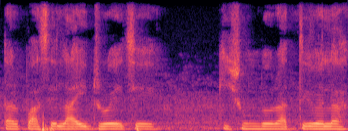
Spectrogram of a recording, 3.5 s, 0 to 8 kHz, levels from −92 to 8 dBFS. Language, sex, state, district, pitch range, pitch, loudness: Bengali, male, West Bengal, Kolkata, 155-160 Hz, 160 Hz, -15 LUFS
